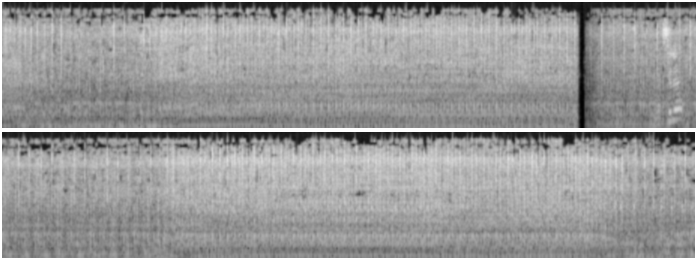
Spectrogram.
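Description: A diesel engine runs close by, revving up and holding steady before dropping back to idle.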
